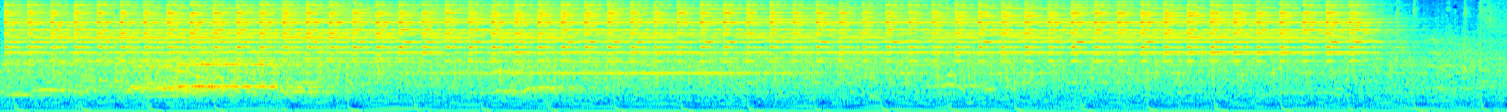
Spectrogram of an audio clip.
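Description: The New York Stock Exchange's electric opening bell ringing continuously for about fourteen seconds, starting and cutting off suddenly, over applause and background music.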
